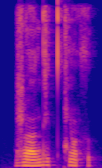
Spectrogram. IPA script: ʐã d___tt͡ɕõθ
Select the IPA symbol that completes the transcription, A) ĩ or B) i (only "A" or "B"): B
